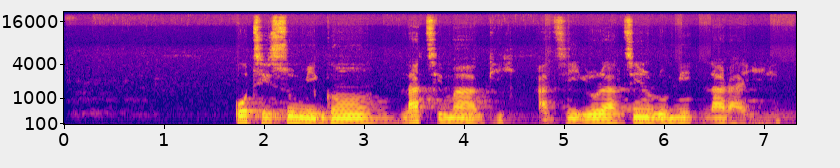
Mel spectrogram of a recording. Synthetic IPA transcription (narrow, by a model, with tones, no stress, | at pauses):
o˦ti˧su˦mĩ˧ɡɔ̃˧la˦tʰi˧mãː˦˧bi˨ | a̰˨ti˧i˨jo˨˦ɾa˧ti˦n̩˦ɾo˧mĩ˦la˦ɾa˧˨je˨˦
